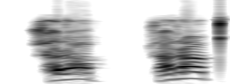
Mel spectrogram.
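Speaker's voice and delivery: mock full-blown, very high shouting outburst. Recounting yelling at a man who talks over people: retelling a full yell. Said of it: "I was full yelling".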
